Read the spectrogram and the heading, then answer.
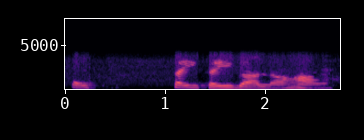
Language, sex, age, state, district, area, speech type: Sindhi, female, 30-45, Gujarat, Surat, urban, conversation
